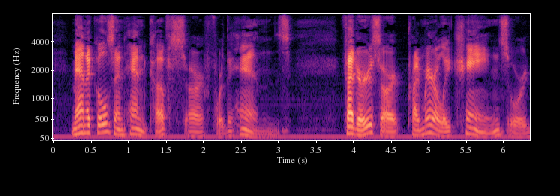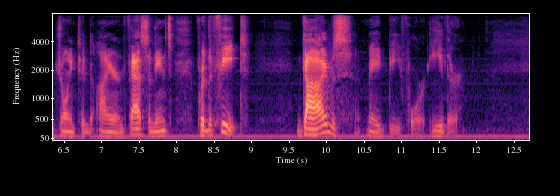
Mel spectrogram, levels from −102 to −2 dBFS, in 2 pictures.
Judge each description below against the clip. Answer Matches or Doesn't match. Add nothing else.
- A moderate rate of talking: Doesn't match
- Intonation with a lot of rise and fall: Matches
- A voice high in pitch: Doesn't match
